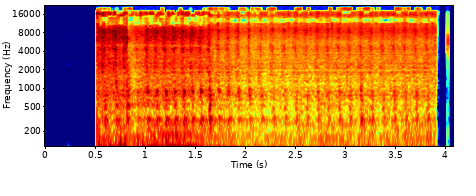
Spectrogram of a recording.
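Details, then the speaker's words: C6 Corvette Z06 LS7 V8, day after delivery, driven gently with maybe one 6,000 rpm pull: uneven hard metallic clatter hammering over a lumpy idle; metal-on-metal, serious internal damage, engine blown. "So, yeah, not good. I mean, that's that's metal."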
